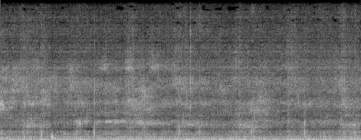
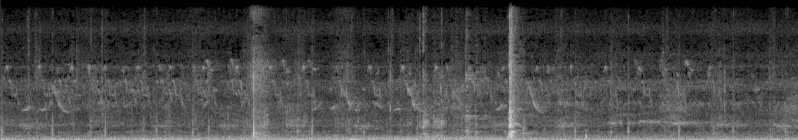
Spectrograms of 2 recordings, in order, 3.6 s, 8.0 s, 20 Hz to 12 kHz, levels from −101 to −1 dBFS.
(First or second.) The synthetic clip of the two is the first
